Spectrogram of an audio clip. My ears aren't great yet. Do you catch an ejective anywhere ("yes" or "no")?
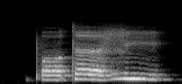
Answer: yes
